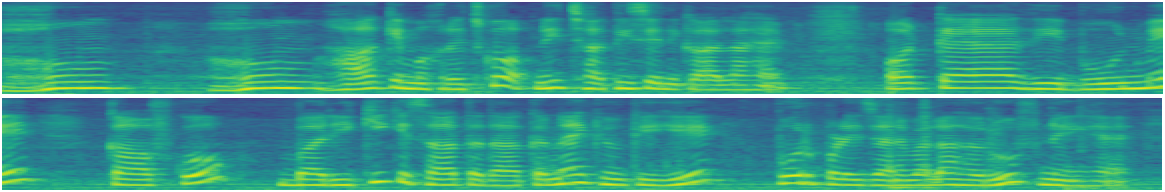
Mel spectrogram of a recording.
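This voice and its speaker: Woman tajweed teacher, slow careful explaining, drags out the verses when she chants them. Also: lowish voice, animated, a little mellow, highs cut off, slight background noise. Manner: patient, explains each rule step by step, checks in with "theek hai". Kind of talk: recitation lesson with slow drawn-out chanting of verses.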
